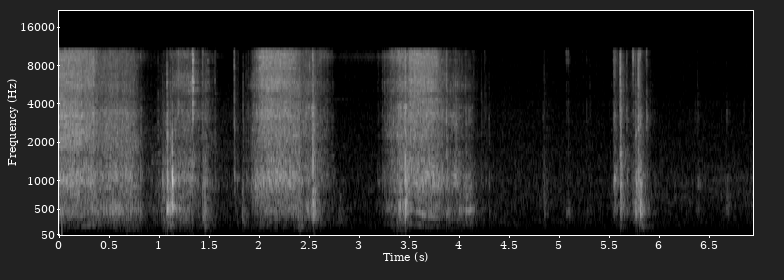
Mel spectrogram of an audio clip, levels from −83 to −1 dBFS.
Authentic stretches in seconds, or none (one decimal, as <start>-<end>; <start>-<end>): 0.0-2.6; 3.5-6.9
